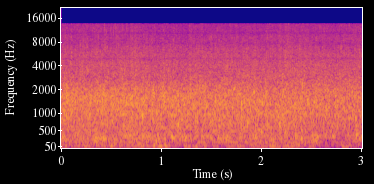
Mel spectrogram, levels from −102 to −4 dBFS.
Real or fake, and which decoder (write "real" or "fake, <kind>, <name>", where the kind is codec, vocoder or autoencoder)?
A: real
